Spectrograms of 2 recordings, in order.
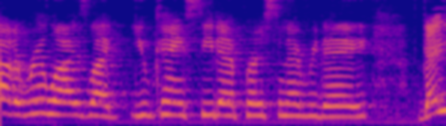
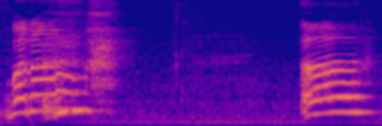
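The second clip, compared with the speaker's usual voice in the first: shaky sigh; 7 semitones higher, 4 dB louder, much slower than usual. Real, not acted. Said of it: "I'm trying not to cry".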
